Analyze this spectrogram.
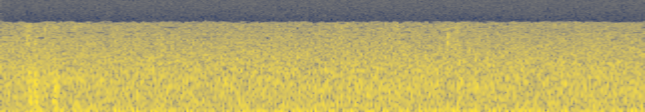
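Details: Steady rumbling broadband noise like a motor or running water, strongest in the low range, with no animal sound.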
